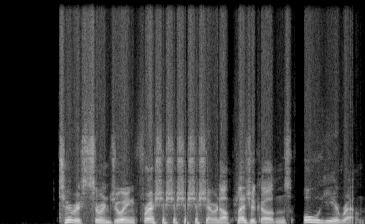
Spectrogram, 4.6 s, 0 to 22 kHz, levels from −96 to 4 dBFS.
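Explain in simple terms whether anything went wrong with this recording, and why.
Two things went wrong. First, sample clock jitter: the clock timing each sample wobbled by several millionths of a second, so samples landed slightly early or late. That adds a hiss or roughness throughout, growing on loud and bright sounds and vanishing in pauses.

Second, the CD stuck on one turn: after "are enjoying fresh", from 2.06 to 2.60 s, the player kept jumping back to the same spot. The same 137 ms snippet repeats four times, with a brief mute at each jump, before "in our pleasure gardens".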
